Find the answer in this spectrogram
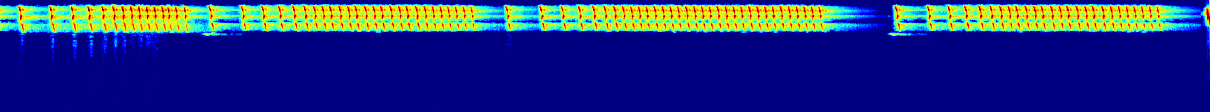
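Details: Kolibri ninja sunbird with a rich, full song repertoire, kept as a vocal tutor for other songbirds: very high, fast buzzy trills in long bursts lasting two to three seconds, separated by brief pauses.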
